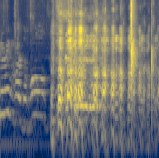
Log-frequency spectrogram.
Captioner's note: laughter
